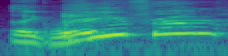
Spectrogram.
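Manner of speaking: high-pitched, baffled outburst; mock disbelief. Friend playing viewer shocked by actress's real accent, mock disbelief. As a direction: play up the shock, voice climbing very high.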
